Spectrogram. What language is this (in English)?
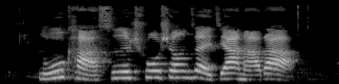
Chinese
